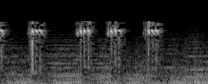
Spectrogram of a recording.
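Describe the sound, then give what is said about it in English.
Crickets chirp in short, evenly spaced bursts of high trilling, about four pulses over two seconds, steady against a quiet night backdrop with no one speaking. “I think it's crickets.”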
